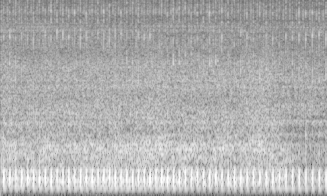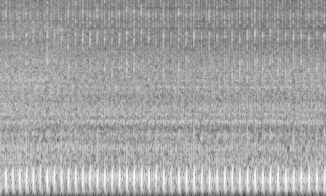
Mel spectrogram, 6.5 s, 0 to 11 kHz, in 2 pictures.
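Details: 34-year-old Tecumseh H30-35387Y on a Troy-Bilt Tuffy tiller, with a new clone carburetor after a no-compression repair; putter settles from a faster run to a steady lower beat near three per second, firing evenly; running normally.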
